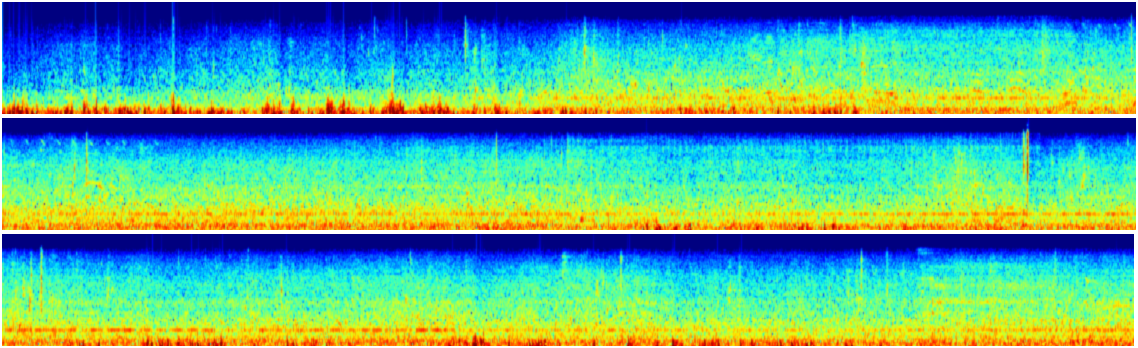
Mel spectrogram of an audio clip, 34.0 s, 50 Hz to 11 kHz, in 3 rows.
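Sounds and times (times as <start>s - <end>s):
wind buffeting microphone: 0.0s - 14.6s, 15.2s - 34.0s
water wash: 0.0s - 34.0s
faint vehicle hum: 4.9s - 34.0s.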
